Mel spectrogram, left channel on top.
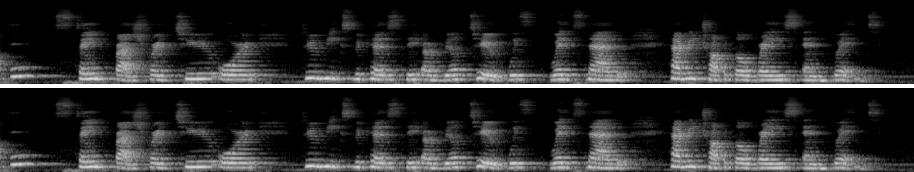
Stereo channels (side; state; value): both; identical; correlation 1.00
